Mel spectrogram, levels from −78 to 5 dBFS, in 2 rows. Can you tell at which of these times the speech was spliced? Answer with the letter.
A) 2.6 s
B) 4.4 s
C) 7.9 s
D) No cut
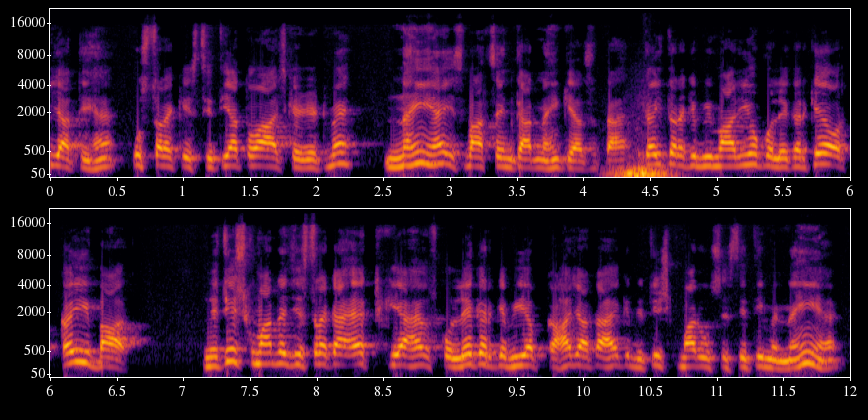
B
